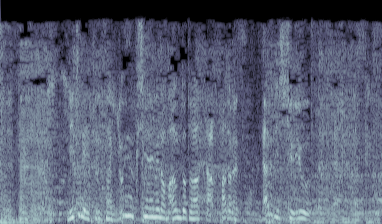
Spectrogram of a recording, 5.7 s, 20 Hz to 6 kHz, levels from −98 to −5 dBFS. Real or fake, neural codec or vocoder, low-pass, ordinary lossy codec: fake; vocoder, 22.05 kHz, 80 mel bands, Vocos; 5.4 kHz; MP3, 24 kbps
